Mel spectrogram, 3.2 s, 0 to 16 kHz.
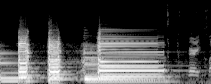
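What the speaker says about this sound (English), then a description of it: "There's also reverb in this amp." Electric guitar through a PRS Super Dallas 100-watt amp with its reverb on, a few plucked notes then a sustained chord ringing and decaying with a lingering reverb tail.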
